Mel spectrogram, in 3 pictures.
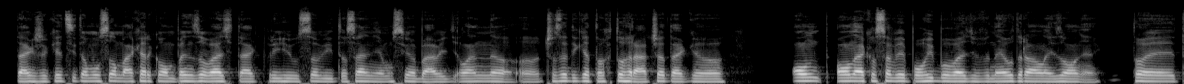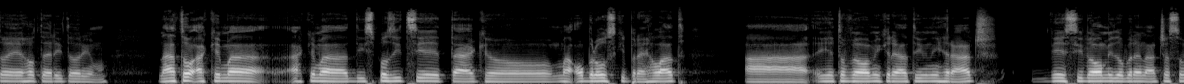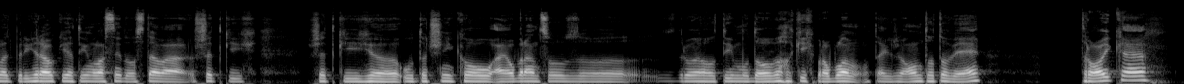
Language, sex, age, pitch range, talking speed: Slovak, male, 20-39, 135-145 Hz, 135 wpm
